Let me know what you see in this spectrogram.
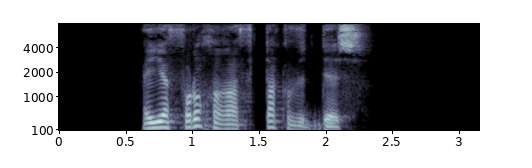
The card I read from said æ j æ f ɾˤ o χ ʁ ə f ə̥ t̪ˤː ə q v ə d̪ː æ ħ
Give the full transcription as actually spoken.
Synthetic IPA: æ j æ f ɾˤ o χ ʁ ə f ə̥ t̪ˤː ɑ q v ə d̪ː æ s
